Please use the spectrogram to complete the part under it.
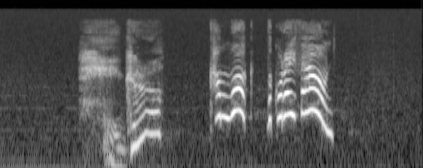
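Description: A man speaks warmly and calmly nearby.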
